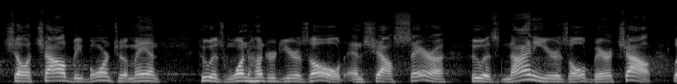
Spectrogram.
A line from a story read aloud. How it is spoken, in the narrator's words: Abraham laughed and said in his heart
